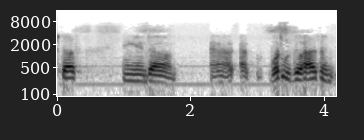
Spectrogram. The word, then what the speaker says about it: Hinzman: I think it's pronounced Hinsman. H-I-N-Z-M-A-N.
